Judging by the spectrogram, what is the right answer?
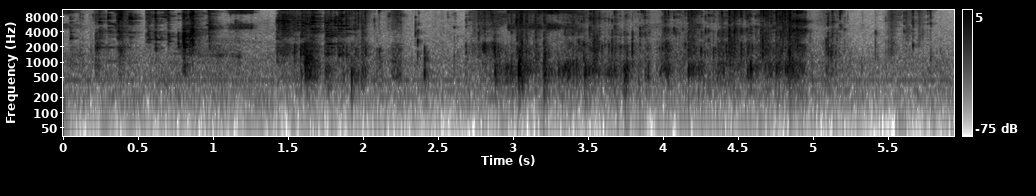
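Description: Thin plastic packaging crinkling and crackling in irregular spurts as a bag is handled and opened, with a few light clicks mixed in.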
